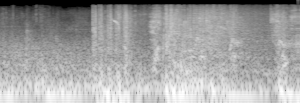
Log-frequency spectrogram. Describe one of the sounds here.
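An energy blast crackles and bursts.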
